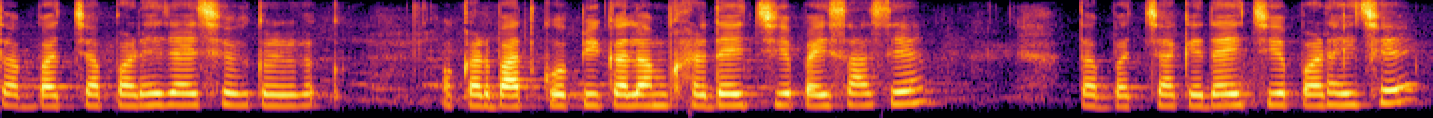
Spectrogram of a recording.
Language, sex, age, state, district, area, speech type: Maithili, female, 18-30, Bihar, Purnia, rural, spontaneous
